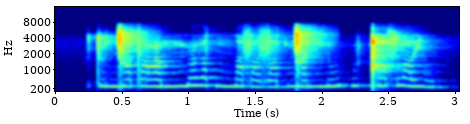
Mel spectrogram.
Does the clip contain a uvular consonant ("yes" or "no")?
no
